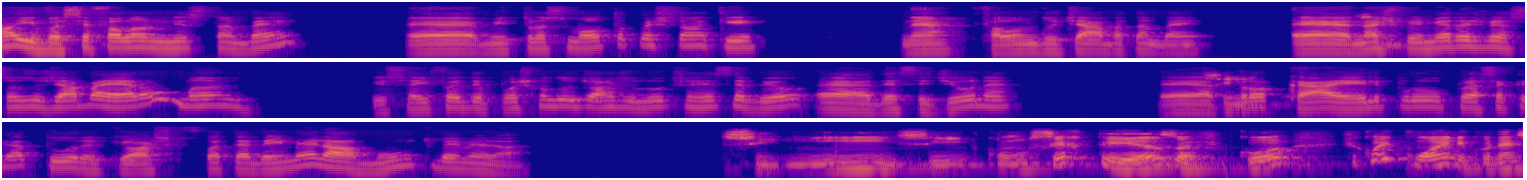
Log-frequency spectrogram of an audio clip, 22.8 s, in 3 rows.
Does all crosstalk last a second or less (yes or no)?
yes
